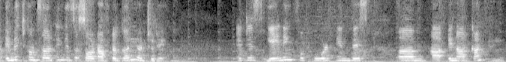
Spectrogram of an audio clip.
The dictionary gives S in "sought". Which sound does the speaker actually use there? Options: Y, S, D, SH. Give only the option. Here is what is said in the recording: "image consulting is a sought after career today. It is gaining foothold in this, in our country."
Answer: S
